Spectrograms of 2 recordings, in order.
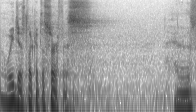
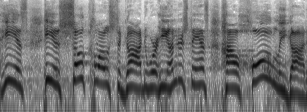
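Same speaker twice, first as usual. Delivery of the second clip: loud, high, pleading sermon voice; preaching at full force; 14 semitones higher, 7 dB louder than usual. Acted. Preacher pressing the congregation, loud and high.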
